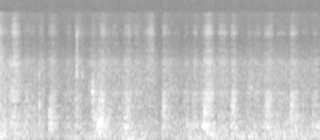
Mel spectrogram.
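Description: Faint scratching of a pen writing on paper, in short, irregular strokes.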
